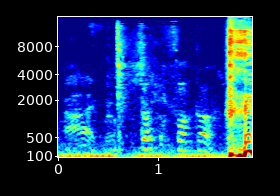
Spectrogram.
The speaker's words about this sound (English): Oh, and then he just slapped him.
